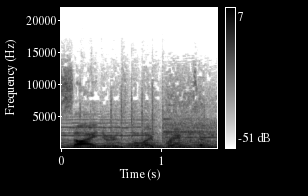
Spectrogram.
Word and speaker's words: signers: these days yes cygnus I know it's signers but my friends can't say I blame you excellent by the way those are it's pronounced signers now the first duel the fortune cup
